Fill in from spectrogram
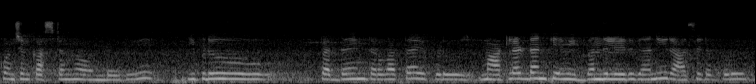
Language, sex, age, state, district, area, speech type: Telugu, female, 30-45, Andhra Pradesh, N T Rama Rao, urban, spontaneous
